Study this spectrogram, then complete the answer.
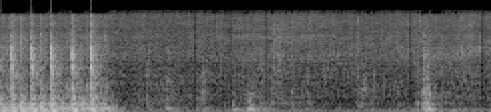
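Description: Meatballs in a mushroom sauce are stirred in a pan: a few quick clattering knocks open it, then a softer, even sizzle and bubbling carry on with occasional scrapes.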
